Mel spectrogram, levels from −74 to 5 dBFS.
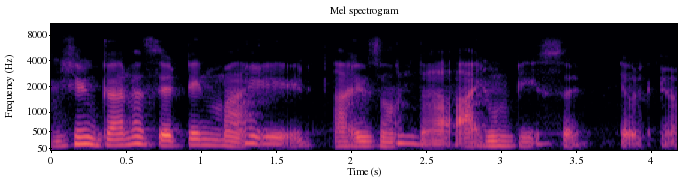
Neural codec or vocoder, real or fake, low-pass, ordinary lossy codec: autoencoder, 22.05 kHz, a latent of 192 numbers a frame, VITS, trained on one speaker; fake; none; none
